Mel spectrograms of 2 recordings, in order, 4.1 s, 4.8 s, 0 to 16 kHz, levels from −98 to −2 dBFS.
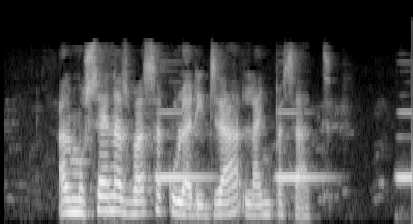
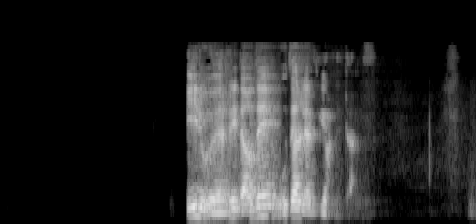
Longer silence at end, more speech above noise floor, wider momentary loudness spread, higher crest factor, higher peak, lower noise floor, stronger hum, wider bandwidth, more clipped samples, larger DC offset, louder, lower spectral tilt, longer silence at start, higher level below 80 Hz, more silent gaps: second, 0 s vs 1.2 s; second, 43 dB vs 56 dB; about the same, 13 LU vs 15 LU; second, 16 dB vs 22 dB; about the same, -2 dBFS vs -2 dBFS; second, -59 dBFS vs -77 dBFS; neither; about the same, 8 kHz vs 7.8 kHz; neither; neither; first, -16 LUFS vs -21 LUFS; about the same, -5 dB/octave vs -5.5 dB/octave; second, 0.6 s vs 1.85 s; first, -60 dBFS vs -76 dBFS; neither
